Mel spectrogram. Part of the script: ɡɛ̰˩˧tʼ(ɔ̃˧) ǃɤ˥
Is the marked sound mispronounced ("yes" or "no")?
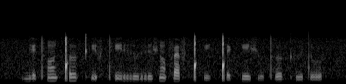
yes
